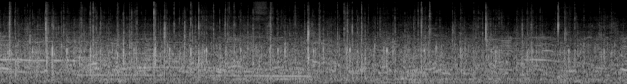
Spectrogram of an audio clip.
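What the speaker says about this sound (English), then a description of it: "give him a cheer" A large Indianapolis 500 crowd cheers Japanese driver Takuma Sato's 2017 victory, a steady wash of distant roaring and applause that runs the whole time beneath an announcer's commentary.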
